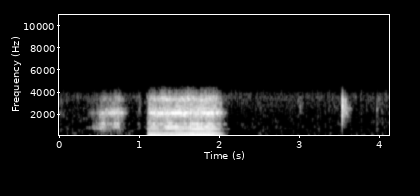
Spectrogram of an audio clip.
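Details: Mother snoring loudly at 20:42, heard after the recorder's full day of work: one loud, rumbling snore about a second long after a softer breath, then quiet; loud snoring.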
